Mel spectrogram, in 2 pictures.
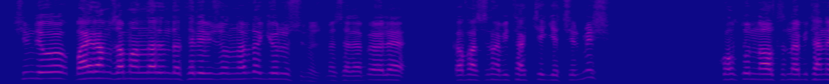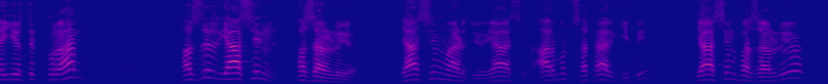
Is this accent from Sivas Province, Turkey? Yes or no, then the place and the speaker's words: no; Trabzon, Turkey; also born or lived in Samsun; Trabzonluyum ben.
